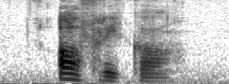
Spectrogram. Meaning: Africa (the continent south of Europe and between the Atlantic and Indian Oceans)
- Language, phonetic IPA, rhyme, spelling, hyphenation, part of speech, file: Hungarian, [ˈɒfrikɒ], -kɒ, Afrika, Af‧ri‧ka, proper noun, Hu-Afrika.ogg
